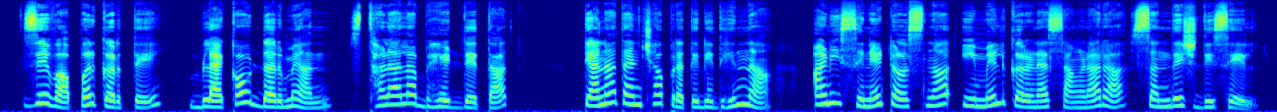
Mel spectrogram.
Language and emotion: Marathi, neutral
